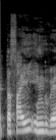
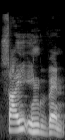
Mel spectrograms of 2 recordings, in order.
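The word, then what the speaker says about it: Tsai Ing-wen: T silent है यहाँ पे, तसाई इंग वेन नहीं बोलेंगे, साई इंग वेन।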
